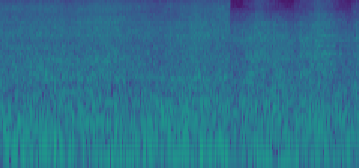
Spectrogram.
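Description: City street traffic: a steady low engine rumble under a loud, even rushing noise.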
